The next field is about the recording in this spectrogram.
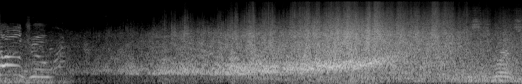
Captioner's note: jet roars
